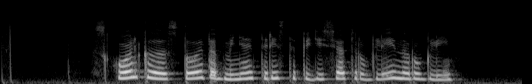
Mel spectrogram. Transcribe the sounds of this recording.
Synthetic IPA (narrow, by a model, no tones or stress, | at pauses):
skolʲkəst̪o̞jɪt̪ɐbmʲɪnʲæt̚ʲt̪ɾʲist̪əpʲɪdʲɪsʲat̪rʊblʲejnəɾʊblʲij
